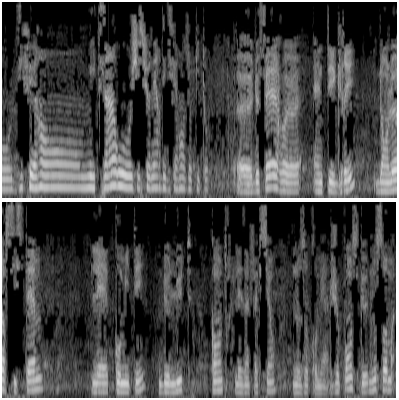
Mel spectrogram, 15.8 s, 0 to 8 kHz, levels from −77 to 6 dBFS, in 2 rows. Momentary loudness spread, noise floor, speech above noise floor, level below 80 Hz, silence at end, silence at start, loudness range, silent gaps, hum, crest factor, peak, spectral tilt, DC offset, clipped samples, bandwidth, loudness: 13 LU; -43 dBFS; 27 dB; -50 dBFS; 0 s; 0 s; 6 LU; none; none; 18 dB; 0 dBFS; -5.5 dB/octave; under 0.1%; under 0.1%; 8 kHz; -17 LUFS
